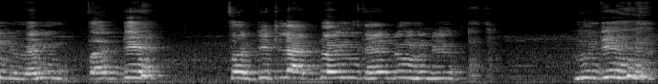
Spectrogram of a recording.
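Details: Adult woman with cerebral palsy who speaks with difficulty; her teacher says she could not be understood in class because she did not speak clearly: dysarthria (cerebral palsy).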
